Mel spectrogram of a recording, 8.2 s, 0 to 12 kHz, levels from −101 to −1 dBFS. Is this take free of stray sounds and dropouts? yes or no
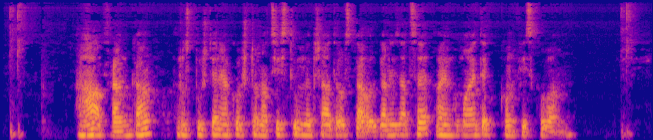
yes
